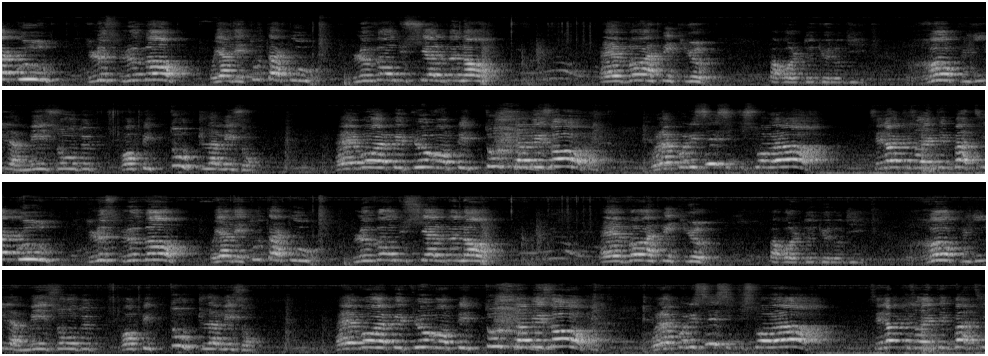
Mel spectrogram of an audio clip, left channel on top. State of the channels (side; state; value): both; normal; correlation 0.48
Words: coup, le vent, regardez, tout à coup, le vent du ciel venant, un vent impétueux, la parole de Dieu nous dit, remplit toute la maison. Un vent impétueux remplit toute la maison. Vous la connaissez cette histoire-là? C'est là qu'ils ont été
